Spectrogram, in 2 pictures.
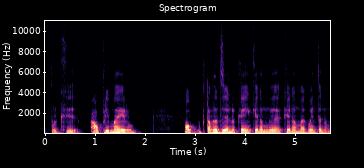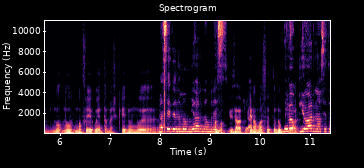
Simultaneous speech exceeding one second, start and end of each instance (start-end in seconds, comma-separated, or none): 9.1-10.8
